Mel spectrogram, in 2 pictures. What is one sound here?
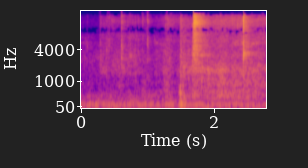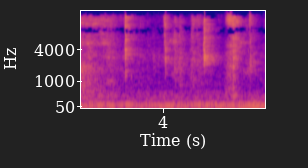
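A young woman chews crunchy food close by.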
